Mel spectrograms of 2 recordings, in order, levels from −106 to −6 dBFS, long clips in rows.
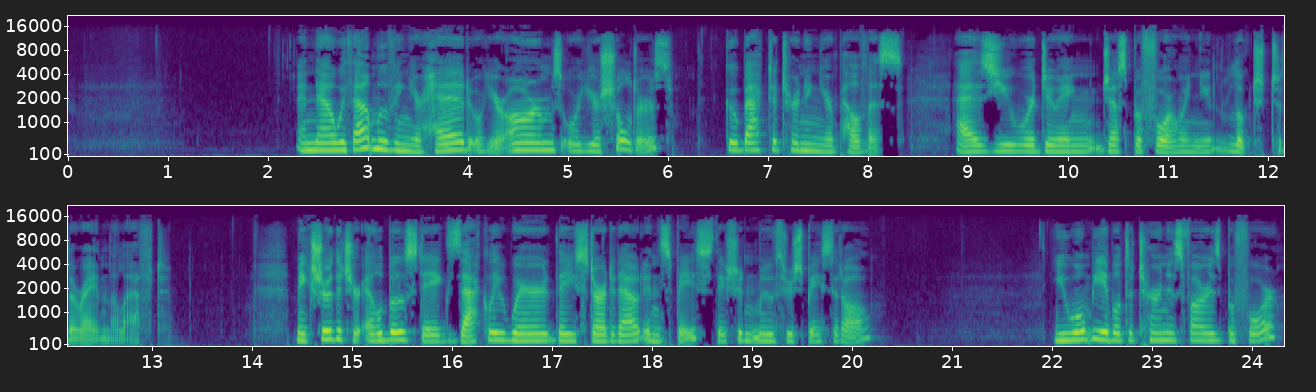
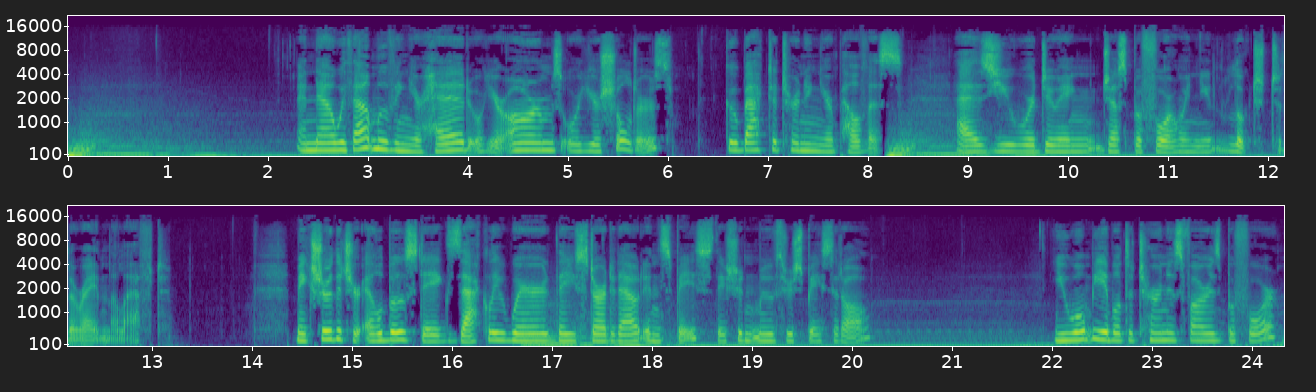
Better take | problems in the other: first | low rumble; faint; until 4 s, from 8 to 12 s and from 17 s on; 25 dB below the speech

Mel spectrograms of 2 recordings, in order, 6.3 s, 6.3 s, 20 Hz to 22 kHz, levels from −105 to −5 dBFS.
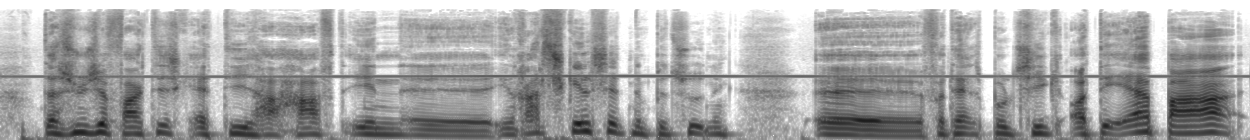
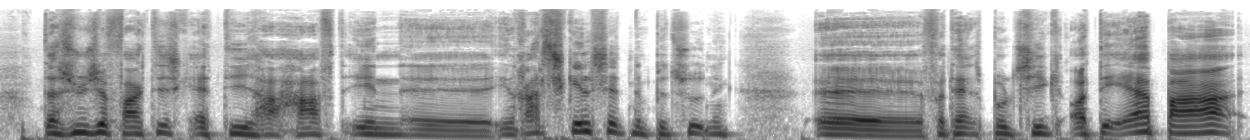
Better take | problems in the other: second | high-pitched whine; noticeable; throughout; 3 kHz, 15 dB below the speech

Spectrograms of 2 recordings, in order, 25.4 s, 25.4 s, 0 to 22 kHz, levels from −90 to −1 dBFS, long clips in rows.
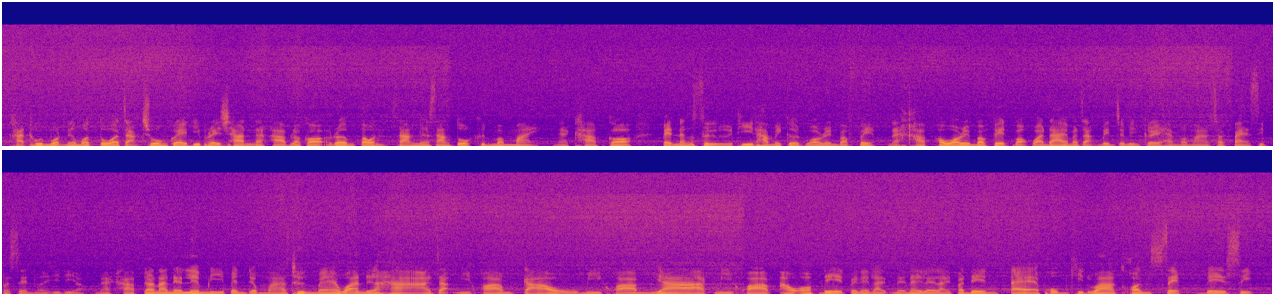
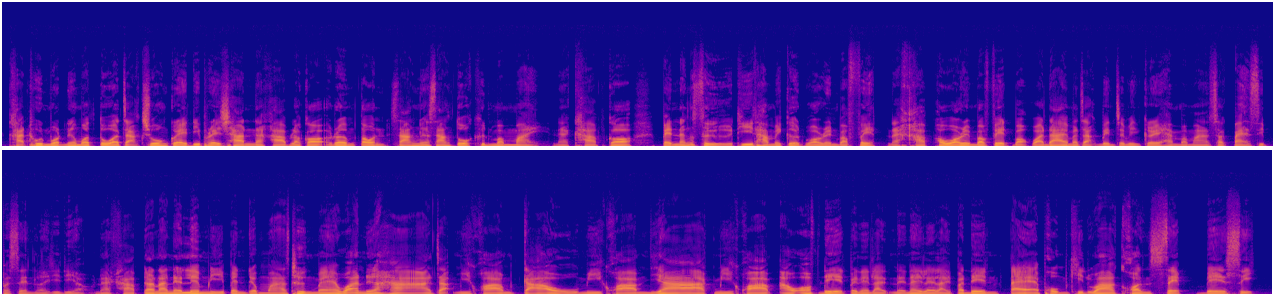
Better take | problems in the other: second | hiss; noticeable; throughout; 10 dB below the speech

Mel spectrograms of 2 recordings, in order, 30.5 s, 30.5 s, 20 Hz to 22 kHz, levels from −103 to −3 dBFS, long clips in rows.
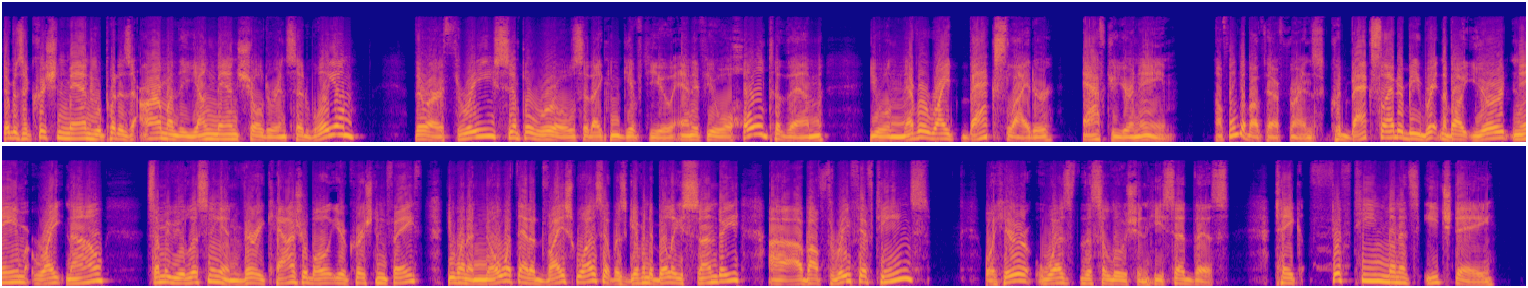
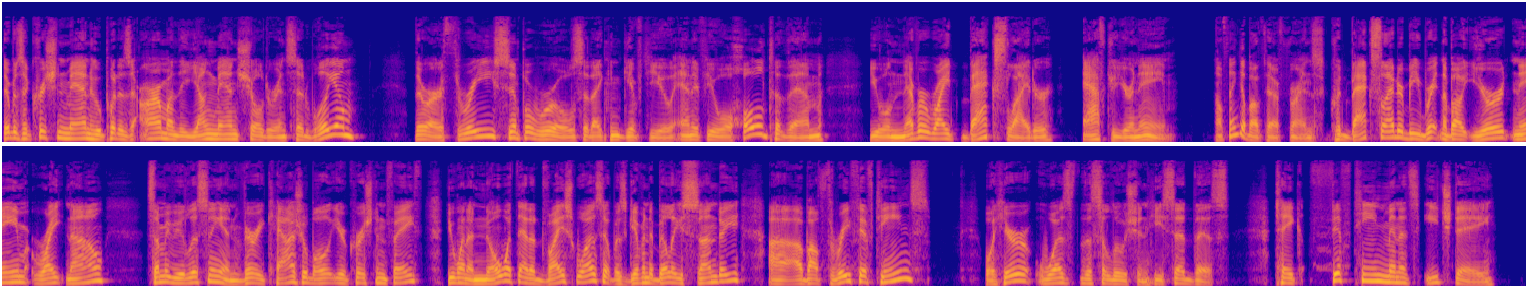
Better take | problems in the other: second | distortion; slight; 12% of the sound clipped

